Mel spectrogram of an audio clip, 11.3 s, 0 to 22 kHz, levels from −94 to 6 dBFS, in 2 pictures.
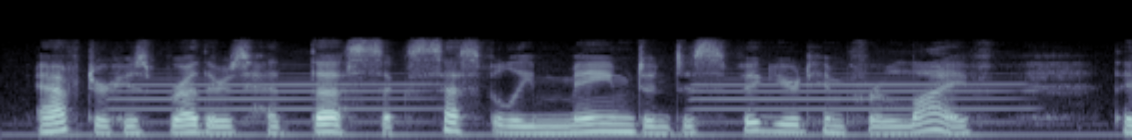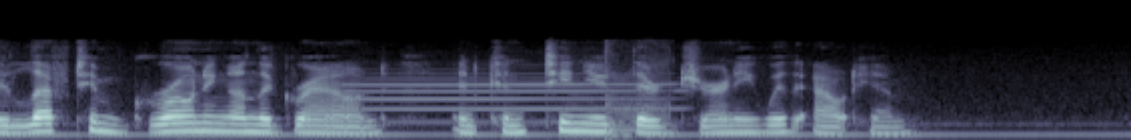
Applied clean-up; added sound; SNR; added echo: none; Wind instrument, woodwind instrument + Fart; 17 dB; none.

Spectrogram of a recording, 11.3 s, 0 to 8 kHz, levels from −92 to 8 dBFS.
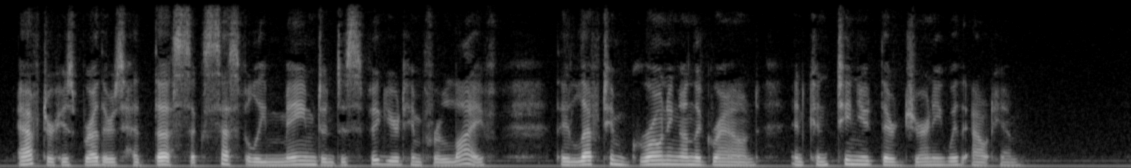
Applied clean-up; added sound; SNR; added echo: none; none; none; none.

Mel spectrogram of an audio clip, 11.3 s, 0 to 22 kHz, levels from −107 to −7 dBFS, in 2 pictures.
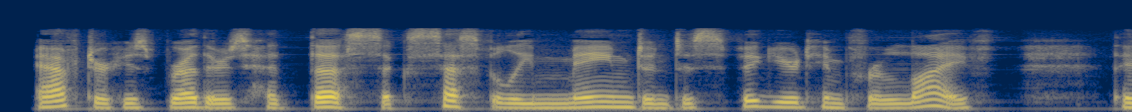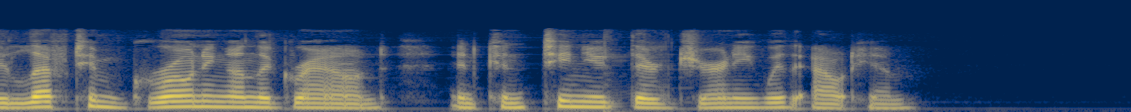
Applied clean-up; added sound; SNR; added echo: neural mask model DeepFilterNet 3.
